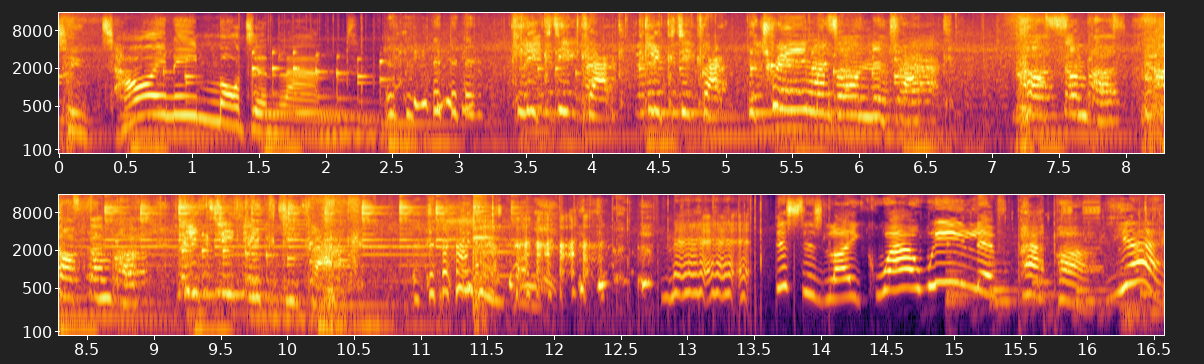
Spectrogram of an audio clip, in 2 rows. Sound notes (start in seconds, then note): 2.4 laughing; 10.9 all laugh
